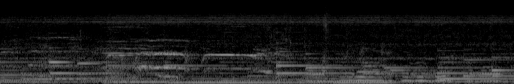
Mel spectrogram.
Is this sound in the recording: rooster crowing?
yes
